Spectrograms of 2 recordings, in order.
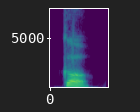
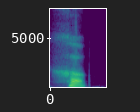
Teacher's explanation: ख बोलते वक्त मुंह से एक हवा का झोंका सा निकलता है ना?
